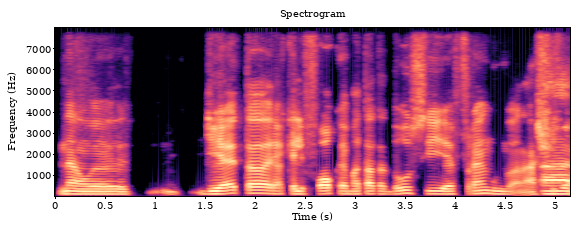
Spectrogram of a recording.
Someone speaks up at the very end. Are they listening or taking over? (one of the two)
taking over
